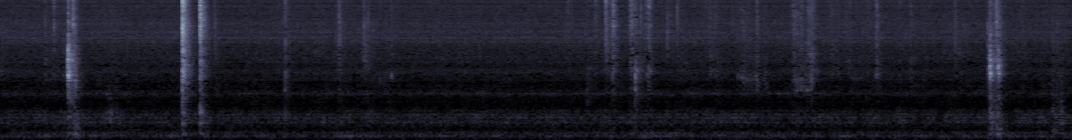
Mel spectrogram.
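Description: An eggshell cracks against a hard edge.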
